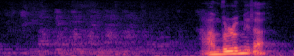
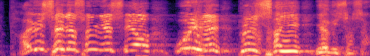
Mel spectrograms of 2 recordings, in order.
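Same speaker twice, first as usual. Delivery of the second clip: shouted, much higher pleading; crying out; 12 semitones higher, 13 dB louder than usual. Retold or imitated. Blind men shouting to Jesus, loud pleading. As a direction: beg at the top of your voice. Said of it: "막 소리를 질러요".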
